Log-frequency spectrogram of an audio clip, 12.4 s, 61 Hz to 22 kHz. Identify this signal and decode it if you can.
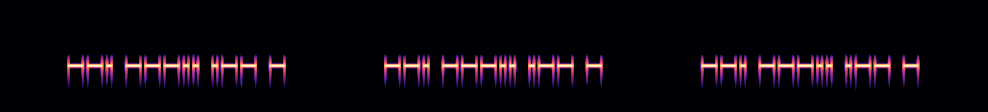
Morse code, heard as a keyed tone, about 20 wpm, 700 Hz. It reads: G8WT G8WT G8WT
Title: DXCC-100 Call Signs - 4 Characters - Repeated 3x - 20wpm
